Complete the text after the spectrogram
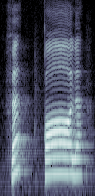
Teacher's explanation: Долгота в размере двух огласовок, естественно, удлинение фатхи.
